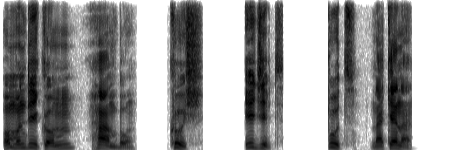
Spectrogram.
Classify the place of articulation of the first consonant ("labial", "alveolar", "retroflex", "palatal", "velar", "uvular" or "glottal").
labial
